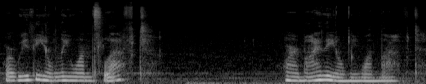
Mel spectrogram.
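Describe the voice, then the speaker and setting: A woman acting as a despairing apocalypse survivor narrates her story in an intimate ASMR roleplay. Her voice is soft and mellow, with a gravelly fry at the edges, and it often drops into a whisper. The delivery stays subdued and narrow in melody. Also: fairly low pitch, fairly even intonation, normal speed, close to an everyday voice. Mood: bleak, despairing. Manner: hushed, often slipping into whisper. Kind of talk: ASMR roleplay, scripted first-person narration. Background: soft music bed.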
